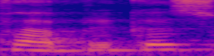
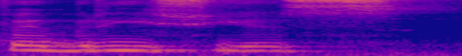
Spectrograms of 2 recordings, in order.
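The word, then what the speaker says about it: Fabricius: बहुत लोग इसको बर्सा ऑफ फैब्रिकस बोल देते हैं, ये आमूमन जो नॉर्मली हम बोलते हैं वैसे फैब्रिकस बोल देते हैं। Technically if you want to pronounce it, इट is going to be like bursa of फेब्रिशियस।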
